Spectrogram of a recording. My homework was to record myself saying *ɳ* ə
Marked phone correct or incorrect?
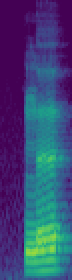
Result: incorrect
